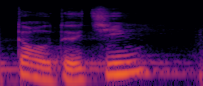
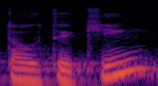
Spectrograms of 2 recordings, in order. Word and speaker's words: Tao Te Ching: le Tao Te Ching, qu'on prononce quelquefois à la française Tao Te King, le livre canonique de la voix et de sa vertu ou de sa puissance.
